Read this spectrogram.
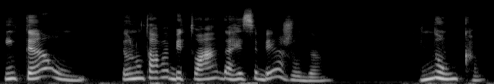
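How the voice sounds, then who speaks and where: A middle-aged woman from Brazil, a podcast guest who tells her story in a lively, talkative way, acting out sounds as she goes. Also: high voice, normal speed, dry recording, studio quality.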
